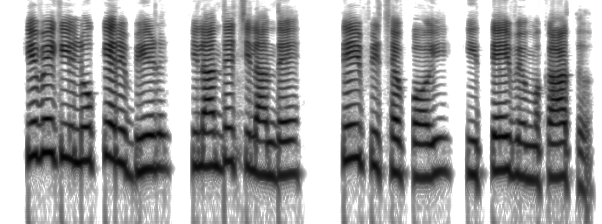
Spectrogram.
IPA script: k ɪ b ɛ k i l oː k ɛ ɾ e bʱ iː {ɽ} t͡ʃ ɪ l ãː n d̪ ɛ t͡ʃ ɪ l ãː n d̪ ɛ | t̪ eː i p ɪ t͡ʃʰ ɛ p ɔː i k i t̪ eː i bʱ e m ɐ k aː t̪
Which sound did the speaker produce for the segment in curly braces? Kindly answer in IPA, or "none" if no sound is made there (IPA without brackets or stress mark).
ɽ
